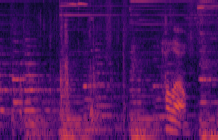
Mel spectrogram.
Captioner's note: door opens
